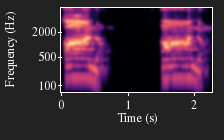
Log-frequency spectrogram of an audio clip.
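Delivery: "ano" with an open ah first vowel; drawn-out first vowel in "ano"; Tagalog pronunciation. Shown as a demonstration. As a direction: say "ano" with a long open ah, stressed up front. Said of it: "how would that be pronounced?".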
